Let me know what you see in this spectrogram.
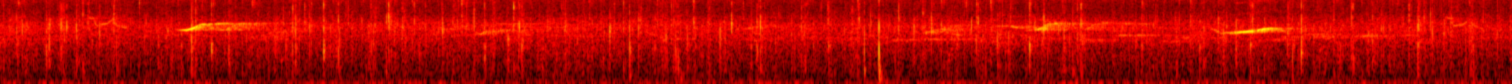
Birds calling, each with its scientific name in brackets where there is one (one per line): Iiwi (Drepanis coccinea)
